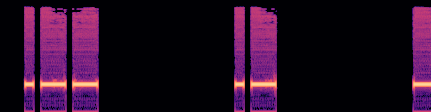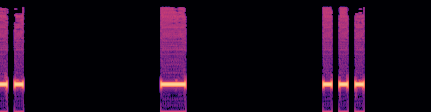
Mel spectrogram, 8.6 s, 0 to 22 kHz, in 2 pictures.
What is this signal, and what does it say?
Morse code, heard as a keyed tone, about 15 wpm, spaced as for 5 wpm, 1000 Hz. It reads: WANTS
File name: qotdfiles / 5wpm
